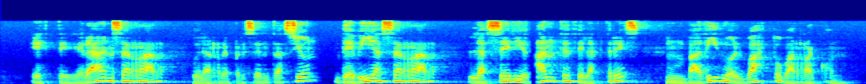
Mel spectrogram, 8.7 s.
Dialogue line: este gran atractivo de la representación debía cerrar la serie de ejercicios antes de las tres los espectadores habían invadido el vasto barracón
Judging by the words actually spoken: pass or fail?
fail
